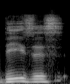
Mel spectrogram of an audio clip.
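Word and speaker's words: Desus: and he tried to tell me that Deuce and Morrow broke up, but it's really their podcast is going. Nail Cam. – Deuce. – Do you really? Deuce. How do you say it? – Deezus and Mero.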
